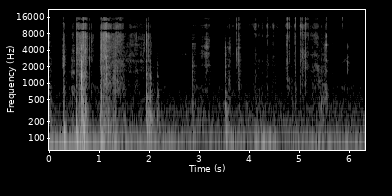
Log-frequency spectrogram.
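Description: Old paper Christmas seals being handled: a brief soft rustle of paper about a second in, with a few faint clicks and taps of fingers and paper on the table.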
